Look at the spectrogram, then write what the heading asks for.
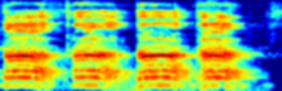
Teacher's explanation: तो आपकी जीभ कहाँ जा रही है? दांत को टच कर रही है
